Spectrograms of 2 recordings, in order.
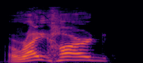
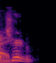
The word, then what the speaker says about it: Richard: Reinhard Wagner. Okay? – Reinhard. – Richard.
